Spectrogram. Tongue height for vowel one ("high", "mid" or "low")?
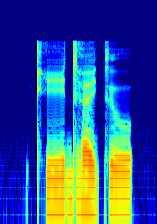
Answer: high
